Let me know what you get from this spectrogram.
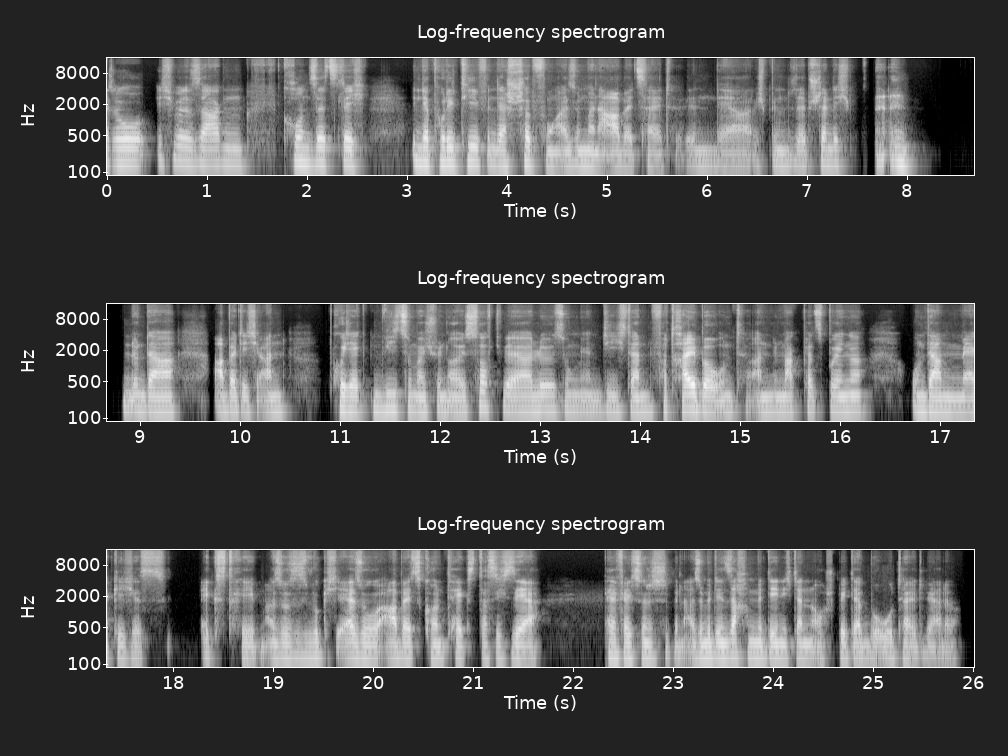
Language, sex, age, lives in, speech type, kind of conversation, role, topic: German, male, 25-29, Germany, conversation, advice, user, Wie verhindert Perfektionismus deinen Fortschritt?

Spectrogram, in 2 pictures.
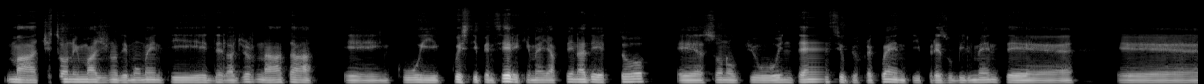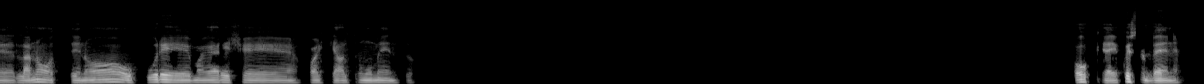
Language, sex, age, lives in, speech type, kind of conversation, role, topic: Italian, male, 25-29, Italy, conversation, advice, advisor, Come descriveresti la perdita di senso che provi dopo la fine di una relazione?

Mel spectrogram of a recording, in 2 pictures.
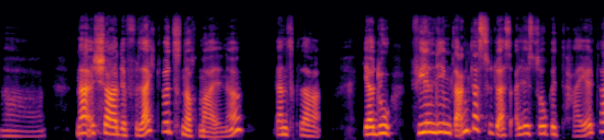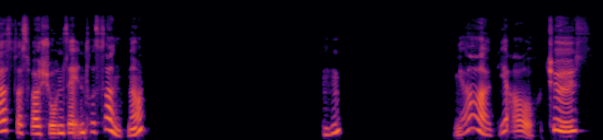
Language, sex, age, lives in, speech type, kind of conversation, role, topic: German, female, 55-59, United States, conversation, podcast, host, Was schätzt du an kleinen Clubs gegenüber großen Arenen?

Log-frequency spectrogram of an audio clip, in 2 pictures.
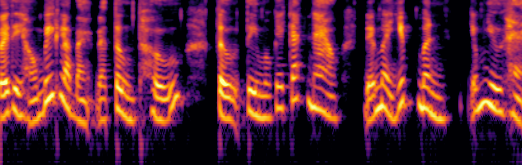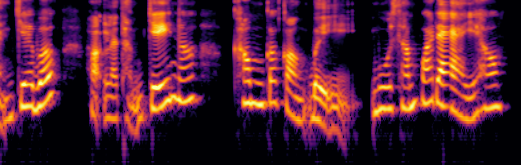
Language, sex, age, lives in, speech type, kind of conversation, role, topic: Vietnamese, female, 30-34, Vietnam, conversation, advice, advisor, Làm sao để tránh mua sắm theo cảm xúc gây lãng phí?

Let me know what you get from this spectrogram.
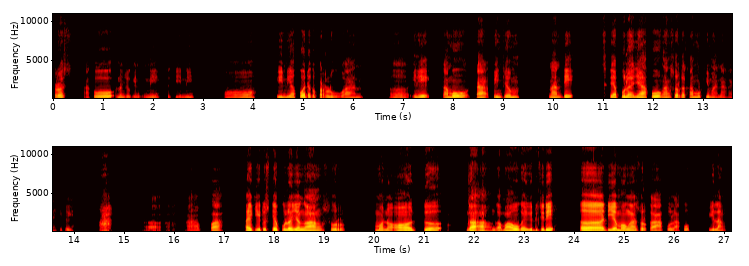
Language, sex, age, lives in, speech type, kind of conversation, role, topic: Indonesian, male, 30-34, Indonesia, conversation, unstructured, none, Bagaimana kamu menyikapi orang yang sering meminjam uang tetapi tidak mau mengembalikannya?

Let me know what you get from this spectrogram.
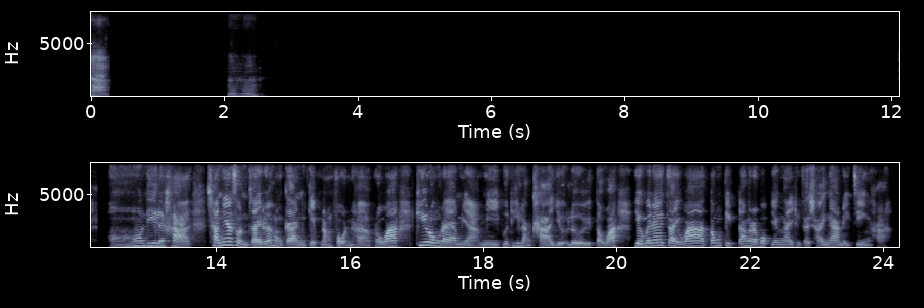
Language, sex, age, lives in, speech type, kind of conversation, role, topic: Thai, female, 35-39, Thailand, read, expert-assistant, asker, อะไรเป็นปัจจัยสำคัญที่ทำให้เกิดภาวะขาดแคลนน้ำในบางพื้นที่ของโลก ทั้งที่โลกมีน้ำอยู่มาก? (What causes water scarcity in some parts of the world, even though there is so much water overall?)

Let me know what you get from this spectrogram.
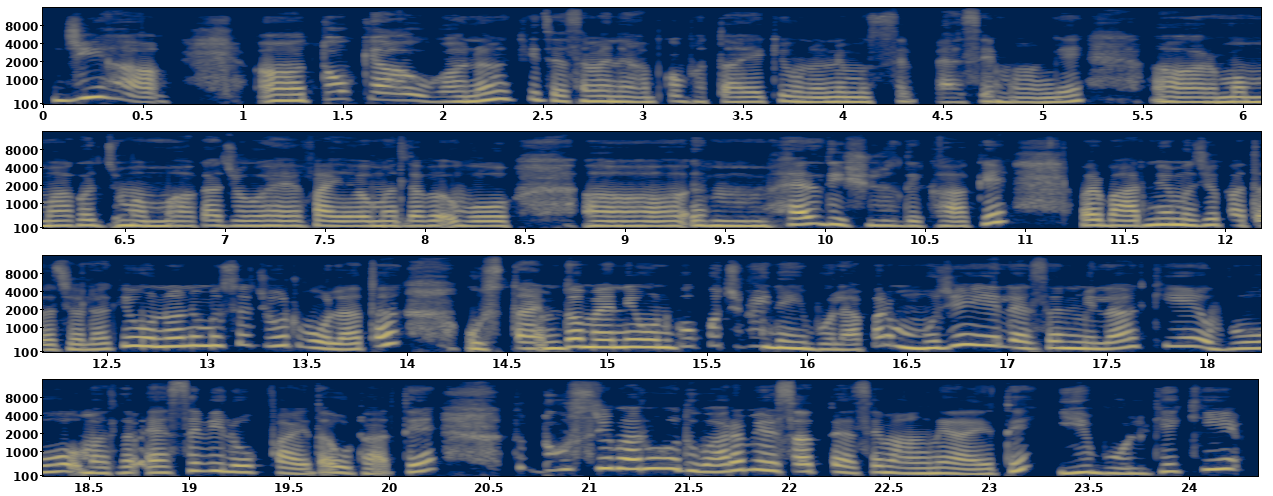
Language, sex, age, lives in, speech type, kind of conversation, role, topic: Hindi, female, 30-34, India, conversation, podcast, guest, Tumne 'no' kehna kaise seekha, aur koi practical tips de sakte ho?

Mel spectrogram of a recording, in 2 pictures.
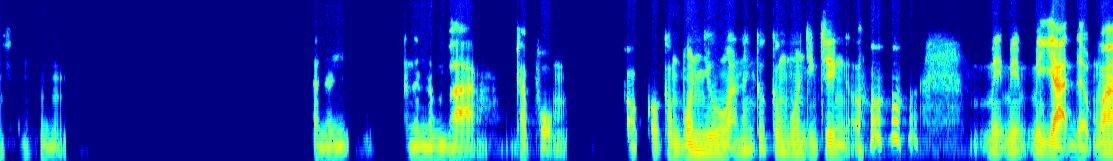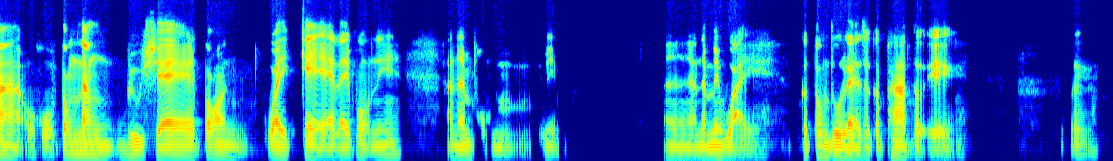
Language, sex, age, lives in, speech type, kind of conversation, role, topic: Thai, male, 25-29, Thailand, conversation, podcast, guest, คุณมีวิธีลดการเล่นโทรศัพท์มือถือยังไงบ้าง?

